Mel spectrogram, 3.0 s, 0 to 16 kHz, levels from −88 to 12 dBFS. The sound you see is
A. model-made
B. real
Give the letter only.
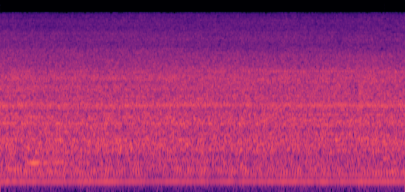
B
